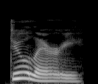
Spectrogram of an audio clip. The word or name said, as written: dularee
